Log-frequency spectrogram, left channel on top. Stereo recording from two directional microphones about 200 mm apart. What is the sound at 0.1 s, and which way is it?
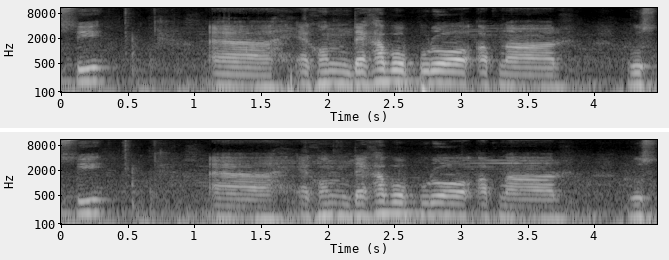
Speech, 25° left (ahead or behind).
